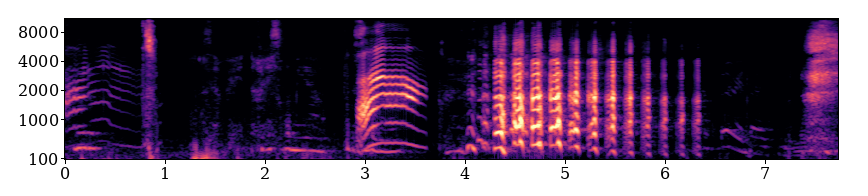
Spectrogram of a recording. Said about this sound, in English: We've got such a meowy cat. I feel like we should try and get the kitty on the mic if we can.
